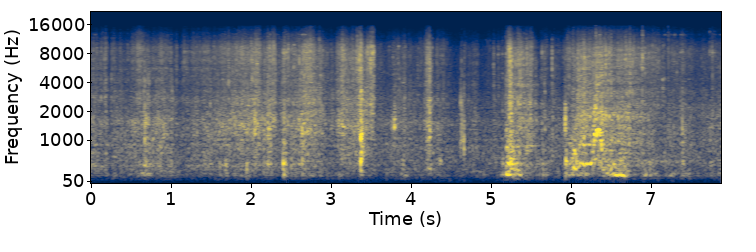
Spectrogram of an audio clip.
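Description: Rustling and light clicks over a steady outdoor hiss, from a handheld camera being moved as it tilts down the rock face. The rustles grow busier in the second half.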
